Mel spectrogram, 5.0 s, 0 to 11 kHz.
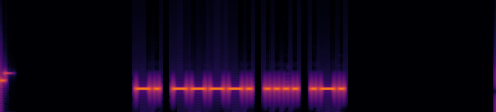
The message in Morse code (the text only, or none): N9HR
